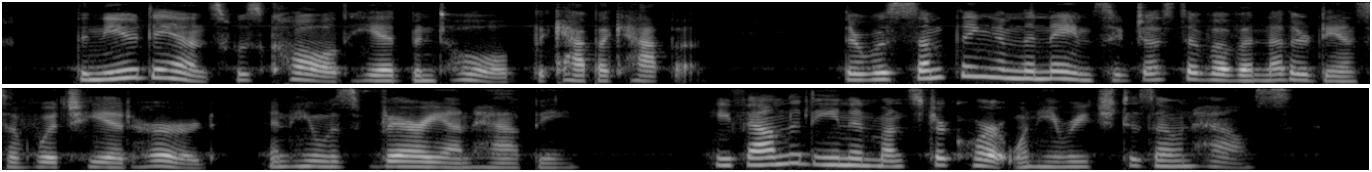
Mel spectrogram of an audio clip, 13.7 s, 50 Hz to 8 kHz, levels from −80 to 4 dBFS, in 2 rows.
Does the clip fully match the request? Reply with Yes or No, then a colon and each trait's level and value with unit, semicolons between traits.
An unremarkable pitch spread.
Yes: average, 4.5 semitones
